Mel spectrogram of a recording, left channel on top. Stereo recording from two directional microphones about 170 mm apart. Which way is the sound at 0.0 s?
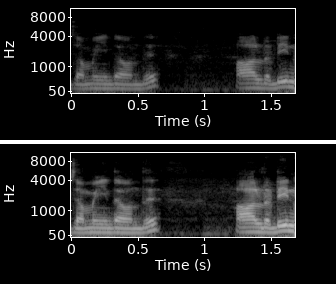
20° right (ahead or behind).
